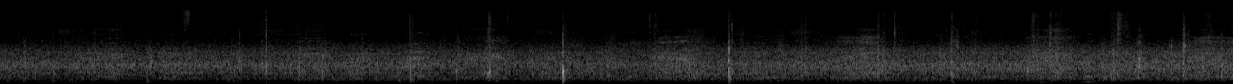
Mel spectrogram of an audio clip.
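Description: Footsteps on a dirt forest path, soft and irregular, with occasional sharper clicks and ticks.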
